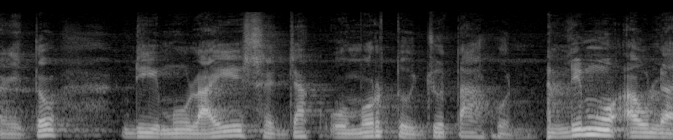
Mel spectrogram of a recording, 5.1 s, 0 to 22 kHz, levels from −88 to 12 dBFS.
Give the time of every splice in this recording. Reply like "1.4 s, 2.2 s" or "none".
4.1 s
